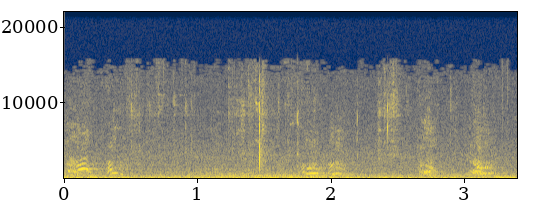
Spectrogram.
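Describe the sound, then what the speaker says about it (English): Dogs in The Last of Us yip, whimper and bark in a few short, scattered bursts over a steady game ambience with low rumble. "they're selling dogs"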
